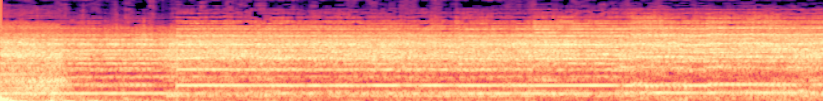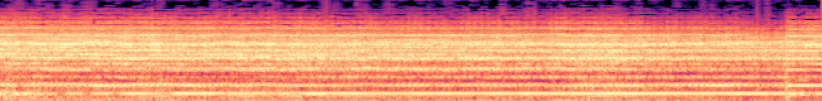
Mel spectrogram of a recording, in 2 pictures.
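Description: Instrumental indie rock: the loud full-band playing cuts off right at the start, leaving electric guitar through effects holding a few long sustained notes, shifting pitch a few seconds in.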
